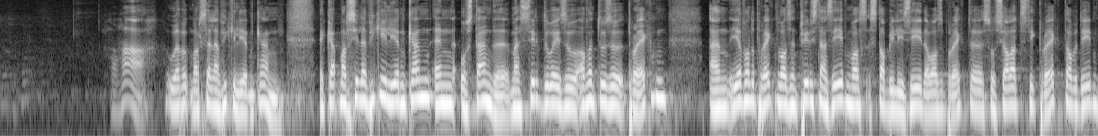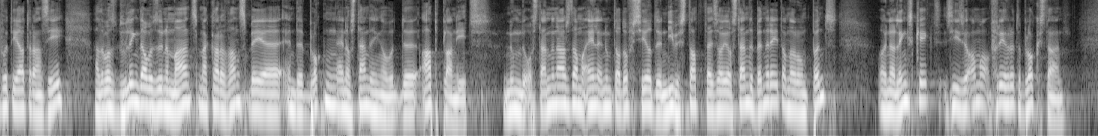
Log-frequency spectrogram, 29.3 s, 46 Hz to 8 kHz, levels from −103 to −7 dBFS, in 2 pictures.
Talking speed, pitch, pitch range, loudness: 215 wpm, 140 Hz, 120-155 Hz, -18 LUFS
